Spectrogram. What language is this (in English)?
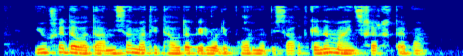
Georgian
